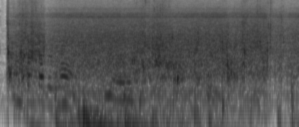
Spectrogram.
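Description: Water splashes and sloshes steadily as people wade across a river on foot, a loud continuous churning close by with voices talking over it.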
